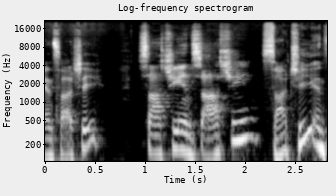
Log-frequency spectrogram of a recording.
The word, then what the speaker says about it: Saatchi: How is that pronounced, Jay? Do you know? It's Saatchi and Saatchi.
